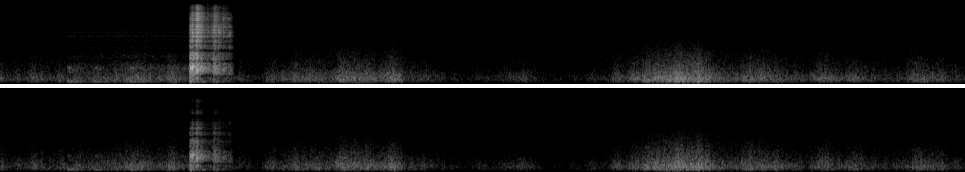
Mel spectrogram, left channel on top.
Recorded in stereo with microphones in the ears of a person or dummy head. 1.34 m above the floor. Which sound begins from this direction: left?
A pop, at 0.7 s.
